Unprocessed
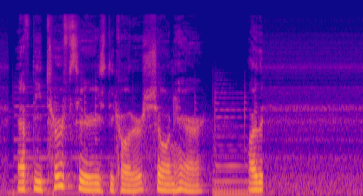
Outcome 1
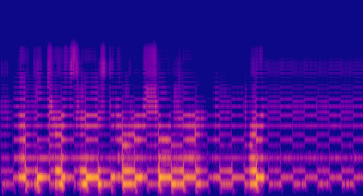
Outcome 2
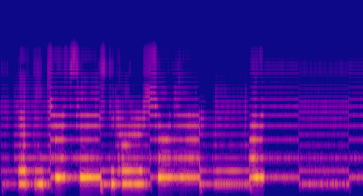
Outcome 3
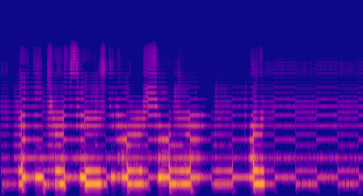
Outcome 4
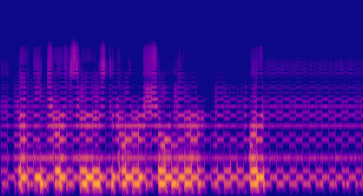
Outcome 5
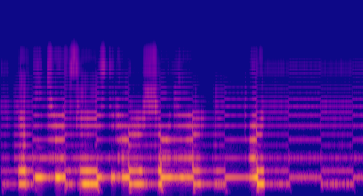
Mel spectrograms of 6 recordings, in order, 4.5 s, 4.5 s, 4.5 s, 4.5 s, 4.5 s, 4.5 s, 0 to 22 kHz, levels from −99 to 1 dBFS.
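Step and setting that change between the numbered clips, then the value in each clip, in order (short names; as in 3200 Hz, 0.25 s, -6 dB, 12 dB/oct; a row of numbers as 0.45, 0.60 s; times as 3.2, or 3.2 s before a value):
arpeggiated vocoder, a note every: 152, 621, 263, 82, 400 ms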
